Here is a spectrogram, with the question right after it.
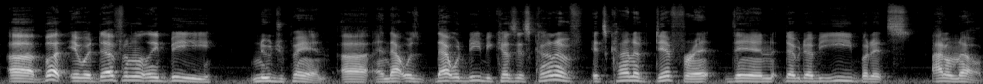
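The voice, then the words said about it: Hoarse, strained voice. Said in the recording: “I'm losing my voice here”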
